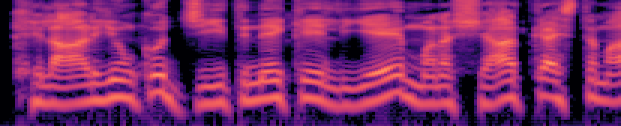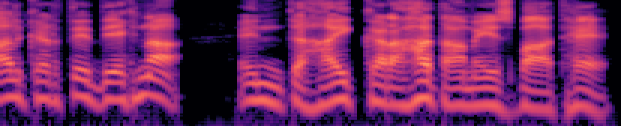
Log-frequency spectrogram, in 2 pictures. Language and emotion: Urdu, disgusted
